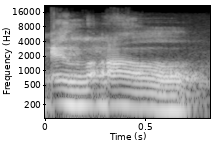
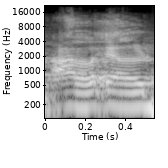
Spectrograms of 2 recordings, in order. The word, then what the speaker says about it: El Al: Sebuah maskapai penerbangan, itu bacanya opo? Ayo. Namanya El Al Airline, ya. Bukan Al El Dul, anaknya Ahmad Dhani, bukan, ya.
